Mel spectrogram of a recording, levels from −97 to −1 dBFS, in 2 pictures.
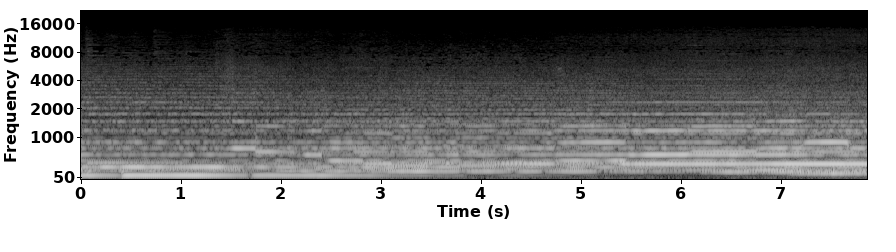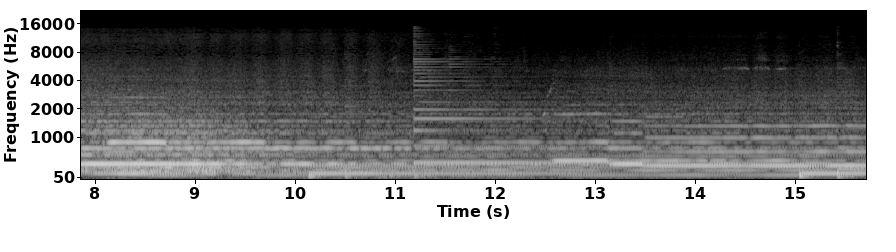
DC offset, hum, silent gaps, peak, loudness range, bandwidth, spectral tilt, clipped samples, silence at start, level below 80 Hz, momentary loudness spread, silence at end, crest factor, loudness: under 0.1%; none; none; -12 dBFS; 8 LU; 7.2 kHz; -9 dB/octave; under 0.1%; 0 s; -56 dBFS; 10 LU; 0 s; 14 dB; -27 LUFS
